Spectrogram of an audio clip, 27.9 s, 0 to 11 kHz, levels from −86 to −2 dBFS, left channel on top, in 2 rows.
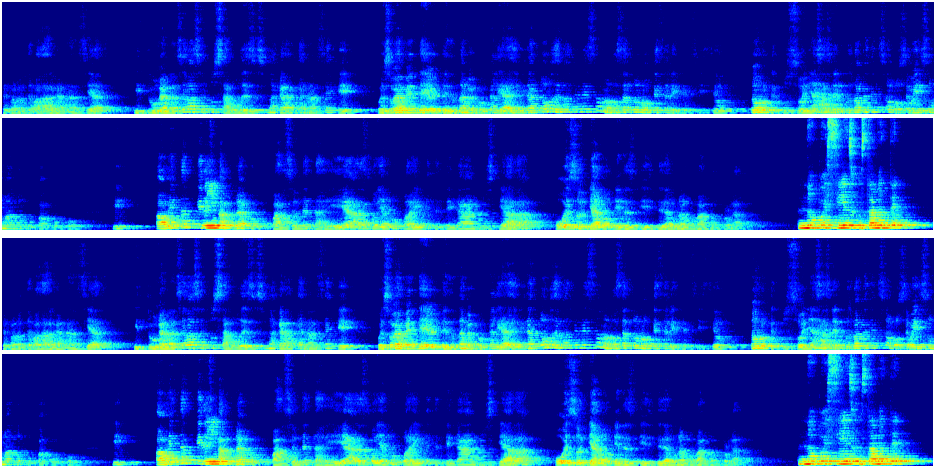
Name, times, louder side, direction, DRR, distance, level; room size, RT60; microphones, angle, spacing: voice 1, 0.1-1.5 2.0-5.2 5.6-10.1 10.4-10.8 11.2-14.3 14.5-15.0 15.6-15.8 16.3-17.8 18.0-20.2 20.6-21.9 22.3-25.1, right 1 dB, 85° right, -6 dB, 0.5 m, -36 dB
voice 2, 12.2-12.5 17.0-17.2 25.9-27.4, left 3 dB, 30° left, -3 dB, 0.5 m, -21 dB
2.6 x 2.2 x 2.5 m, 1.2 s
head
